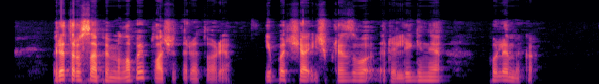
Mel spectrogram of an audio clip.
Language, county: Lithuanian, Kaunas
